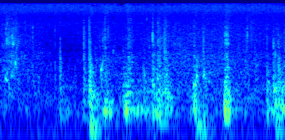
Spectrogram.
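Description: A small boat rocks on the water, with soft lapping and irregular knocks and creaks against the hull, plus a faint breezy hiss. Moderately quiet, with no voices.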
